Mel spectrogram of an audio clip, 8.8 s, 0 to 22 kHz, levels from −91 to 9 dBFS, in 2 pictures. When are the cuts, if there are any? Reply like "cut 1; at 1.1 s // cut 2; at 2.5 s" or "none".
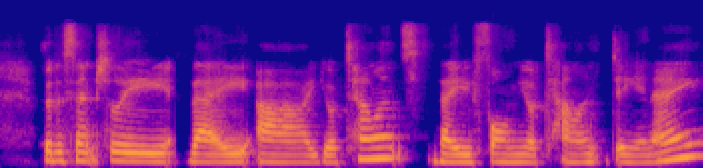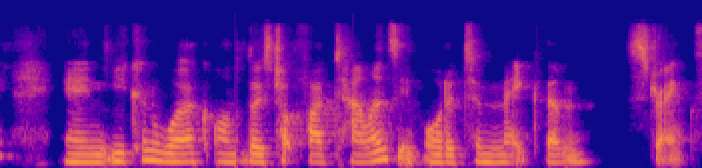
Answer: cut 1; at 1.1 s // cut 2; at 5.9 s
